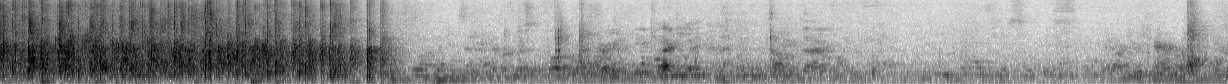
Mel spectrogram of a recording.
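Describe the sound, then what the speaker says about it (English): Council meeting audience applauds business applicants: a few seconds of loud, dense clapping that stops abruptly, followed by quieter room sounds, scattered small taps and faint movement. "If we can just do another round of applause for all of our business applicants."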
